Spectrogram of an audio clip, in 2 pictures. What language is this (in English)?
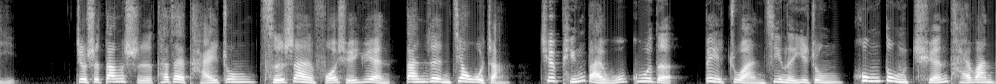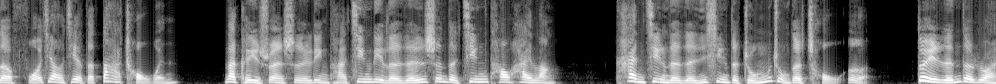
Chinese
